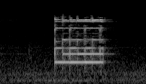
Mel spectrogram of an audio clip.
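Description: A telephone rings once in a short, loud electronic burst, a bright warbling tone pulsing rapidly for about half a second, with quiet background on either side and no talking.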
